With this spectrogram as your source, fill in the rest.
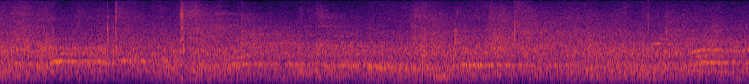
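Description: A crowd of spectators cheers and shouts in an echoing arena.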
